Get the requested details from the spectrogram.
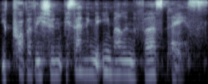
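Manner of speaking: hushed, very soft aside. Explaining email etiquette to viewers, in a hushed voice.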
